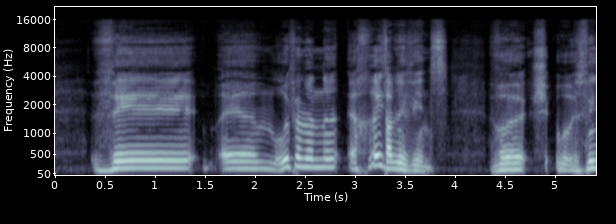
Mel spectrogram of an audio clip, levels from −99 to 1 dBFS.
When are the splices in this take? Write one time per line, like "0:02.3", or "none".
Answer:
0:03.3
